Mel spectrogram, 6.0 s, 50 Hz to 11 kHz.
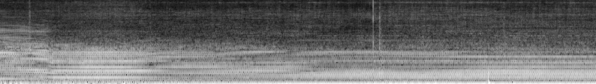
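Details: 2012 Volvo S60 just after engine stop: a steady low electric buzz with even overtones keeps droning at constant pitch with the engine off; owner unsure if normal, cause unclear.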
